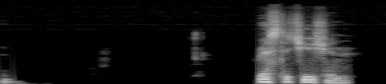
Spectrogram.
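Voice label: "restitution", Australian English; pronunciations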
